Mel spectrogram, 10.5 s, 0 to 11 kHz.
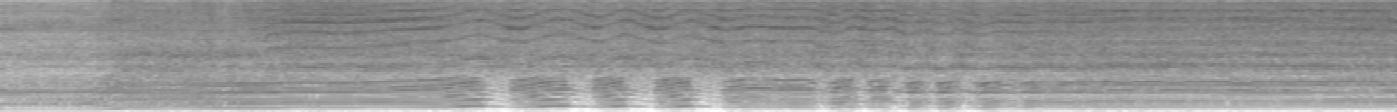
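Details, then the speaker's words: Vevor 6-in-1 multi-tool two-stroke with hedge trimmer attachment, blades unstuck after jamming on metal: engine runs up and holds a steady buzz with a couple of throttle dips and clean recovery; trimmer working properly. "Pull my It's working. Yeah, it's working now."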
